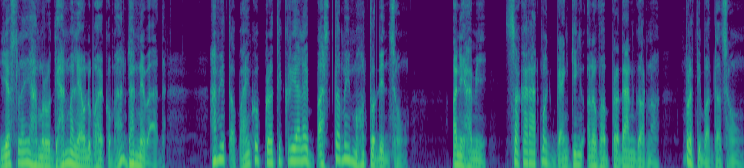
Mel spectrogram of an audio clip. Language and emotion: Nepali, sad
